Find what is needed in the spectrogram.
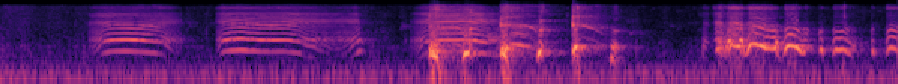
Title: Silly baby laughing at me cough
